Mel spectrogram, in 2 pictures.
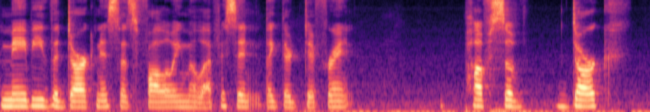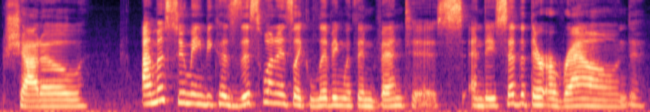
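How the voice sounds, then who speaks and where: A woman hosting a reaction video, giving casual, joking commentary in a slangy, rambling way. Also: mid-range voice.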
